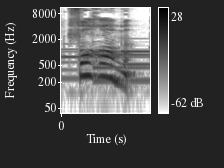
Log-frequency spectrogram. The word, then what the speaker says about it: forum: 那么今天我要给大家介绍一个在法国生活当中非常非常重要的单词，这个单词读作 forum。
